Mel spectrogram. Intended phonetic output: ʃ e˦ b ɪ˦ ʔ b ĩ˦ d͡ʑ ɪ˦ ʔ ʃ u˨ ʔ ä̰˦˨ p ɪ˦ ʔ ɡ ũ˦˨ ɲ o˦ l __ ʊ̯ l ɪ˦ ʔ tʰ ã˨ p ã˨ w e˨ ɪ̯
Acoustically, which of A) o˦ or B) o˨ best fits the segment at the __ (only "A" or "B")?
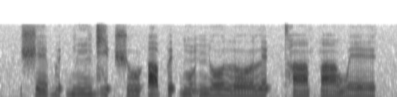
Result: B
